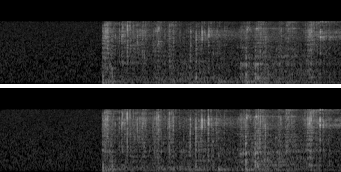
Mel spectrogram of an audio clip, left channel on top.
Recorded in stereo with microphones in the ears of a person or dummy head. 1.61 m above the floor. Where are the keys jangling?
10° right (ahead or behind), 2.0 m; by 3.3 s 80° right, 3.5 m.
